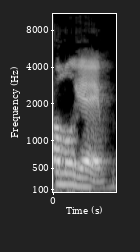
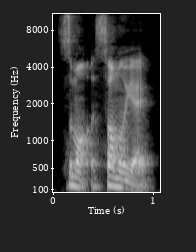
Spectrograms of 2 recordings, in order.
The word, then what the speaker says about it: sommelier: On that note, what is the official pronunciation? Because I will butcher this the entire time. Sommelier.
